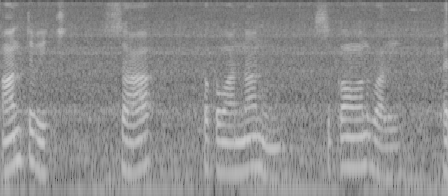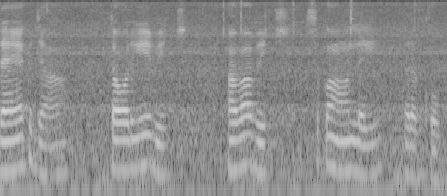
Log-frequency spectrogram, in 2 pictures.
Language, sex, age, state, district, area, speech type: Punjabi, female, 45-60, Punjab, Barnala, urban, spontaneous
